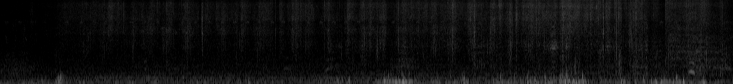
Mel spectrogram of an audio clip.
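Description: A person running down a hill through tall grass: irregular footfall thuds and the swish of grass against the legs, louder from about halfway as the runner comes closer.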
